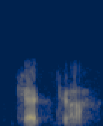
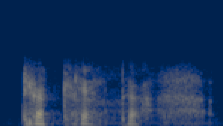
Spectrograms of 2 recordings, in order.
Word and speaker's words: Checca: It's ricotta gnocchi alla Checca. Checca.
